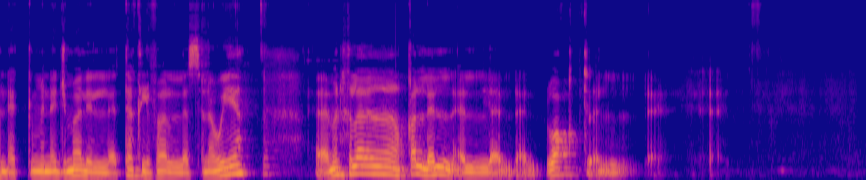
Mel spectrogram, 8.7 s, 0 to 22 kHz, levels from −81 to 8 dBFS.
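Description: Speech clip with periodic USB or driver dropouts from 1.95 to 7.95 s: roughly four silent gaps of about 2 ms, every 2.0 s, heard as ticks, seen as thin vertical lines on a spectrogram and brief flat breaks in the waveform.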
